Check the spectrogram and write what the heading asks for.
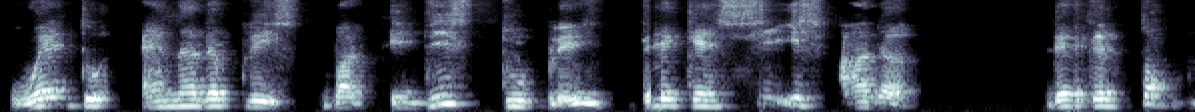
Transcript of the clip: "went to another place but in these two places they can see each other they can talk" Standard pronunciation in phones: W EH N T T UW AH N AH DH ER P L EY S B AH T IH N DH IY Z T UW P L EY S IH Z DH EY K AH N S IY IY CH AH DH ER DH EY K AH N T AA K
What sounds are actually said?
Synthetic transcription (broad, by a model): W EH N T T UW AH N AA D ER P L EY S B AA T IH N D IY S T UW P L EY S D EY K AH N S IY IY CH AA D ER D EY K AH N T AA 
